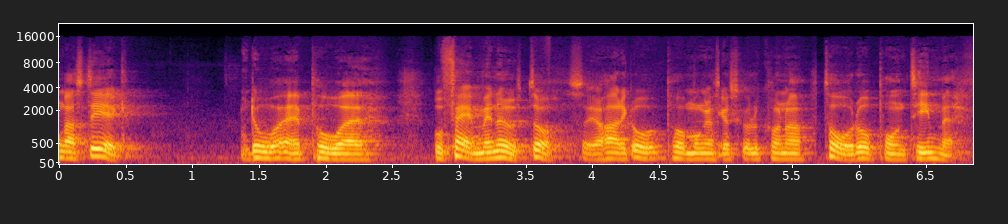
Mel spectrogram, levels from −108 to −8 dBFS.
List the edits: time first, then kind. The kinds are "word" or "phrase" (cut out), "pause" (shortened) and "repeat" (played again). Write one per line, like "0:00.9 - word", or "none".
0:04.3 - word
0:04.9 - word
0:05.7 - pause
